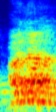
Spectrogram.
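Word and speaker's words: أنا: Ana is written as ana, but you never pronounce that alif. You just say ana, as if there is no alif there.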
